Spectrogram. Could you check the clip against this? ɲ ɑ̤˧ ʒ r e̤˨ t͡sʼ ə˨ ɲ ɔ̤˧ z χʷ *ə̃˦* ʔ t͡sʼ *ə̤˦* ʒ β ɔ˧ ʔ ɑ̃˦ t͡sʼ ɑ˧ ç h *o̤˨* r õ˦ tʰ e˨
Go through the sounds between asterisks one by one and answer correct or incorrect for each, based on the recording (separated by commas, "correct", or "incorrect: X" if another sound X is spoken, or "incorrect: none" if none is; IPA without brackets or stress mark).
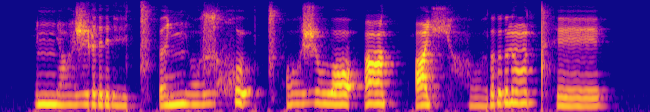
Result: incorrect: ə˦, incorrect: ɔ̤˦, incorrect: ɔ̤˨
